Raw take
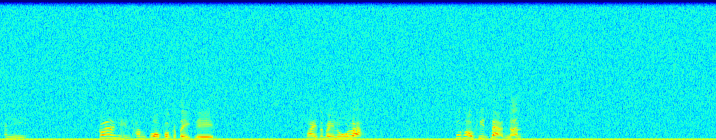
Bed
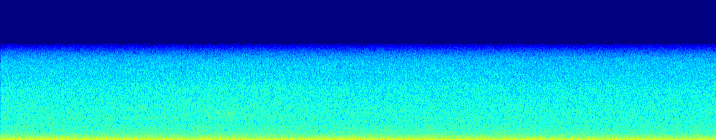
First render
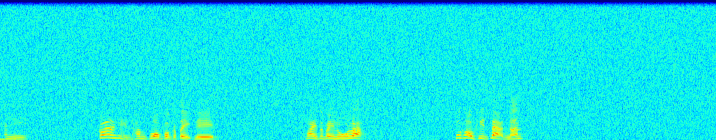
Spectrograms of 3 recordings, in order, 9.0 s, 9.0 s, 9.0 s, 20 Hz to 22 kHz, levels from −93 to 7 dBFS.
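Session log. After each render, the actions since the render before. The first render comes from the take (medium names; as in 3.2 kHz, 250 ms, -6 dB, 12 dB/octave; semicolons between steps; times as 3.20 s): de-hum 60 Hz, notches 5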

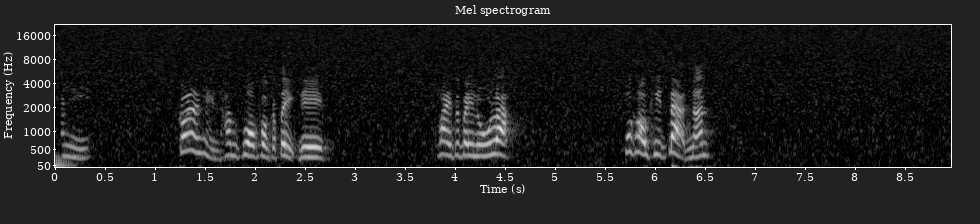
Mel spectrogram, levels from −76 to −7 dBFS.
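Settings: noise reduction 12 dB, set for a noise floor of -40 dBFS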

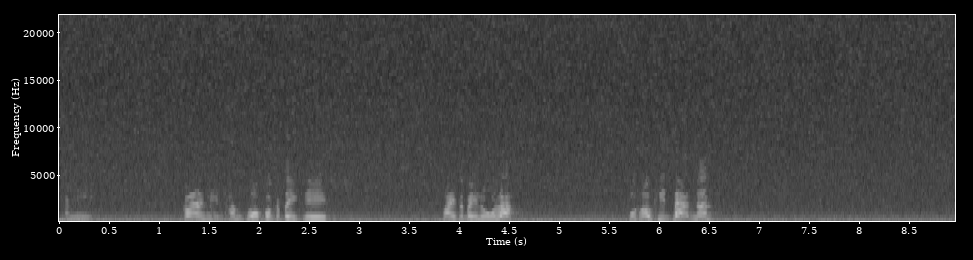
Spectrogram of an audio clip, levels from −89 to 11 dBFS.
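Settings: add bed -11 dB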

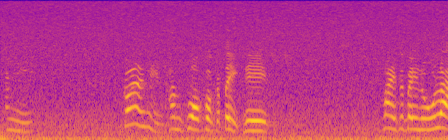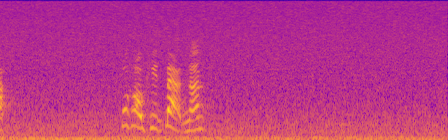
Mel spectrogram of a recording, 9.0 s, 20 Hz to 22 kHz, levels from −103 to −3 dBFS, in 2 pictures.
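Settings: trim +7.5 dB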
